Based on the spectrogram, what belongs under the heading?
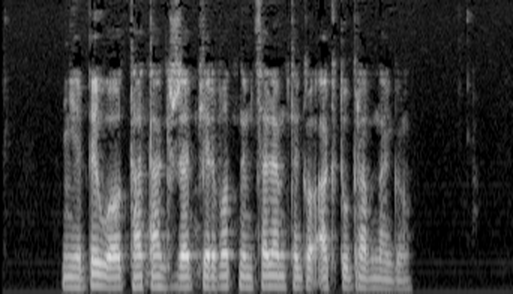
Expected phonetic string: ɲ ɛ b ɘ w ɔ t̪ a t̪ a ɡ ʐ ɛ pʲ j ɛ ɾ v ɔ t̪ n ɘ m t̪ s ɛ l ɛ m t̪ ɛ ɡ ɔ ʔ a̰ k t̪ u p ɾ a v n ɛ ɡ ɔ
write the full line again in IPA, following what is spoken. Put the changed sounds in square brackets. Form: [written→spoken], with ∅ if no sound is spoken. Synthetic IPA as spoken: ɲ ɛ b ɘ w ɔ t̪ a t̪ a ɡ ʐ ɛ pʲ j ɛ ɾ v ɔ t̪ n ɘ m t̪ s ɛ l ɛ m t̪ ɛ ɡ ɔ ʔ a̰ k t̪ u p ɾ a v n ɛ ɡ ɔ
